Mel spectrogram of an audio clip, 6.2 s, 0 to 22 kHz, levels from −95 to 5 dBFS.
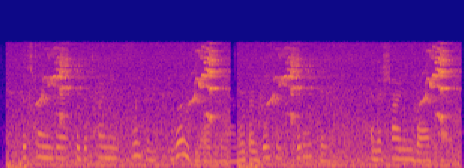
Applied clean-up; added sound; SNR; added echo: none; Bird; -4 dB; none.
